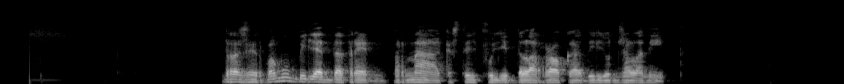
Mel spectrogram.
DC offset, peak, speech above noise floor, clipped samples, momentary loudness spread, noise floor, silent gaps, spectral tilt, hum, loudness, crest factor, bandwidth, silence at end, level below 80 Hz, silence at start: under 0.1%; -8 dBFS; 54 dB; under 0.1%; 9 LU; -79 dBFS; none; -7.5 dB/octave; none; -26 LUFS; 20 dB; 7.8 kHz; 1.8 s; -52 dBFS; 2.25 s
